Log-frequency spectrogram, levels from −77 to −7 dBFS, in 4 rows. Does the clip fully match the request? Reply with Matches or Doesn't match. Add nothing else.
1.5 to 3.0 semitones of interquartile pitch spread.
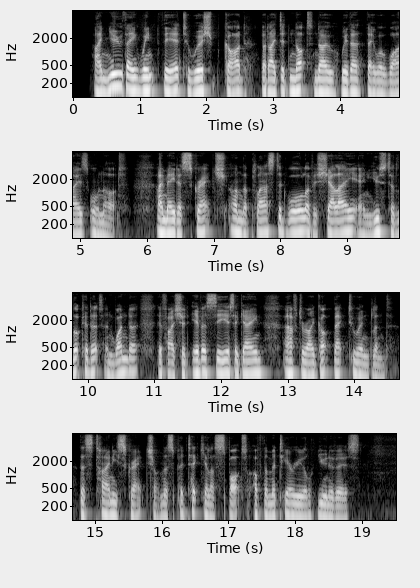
Matches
